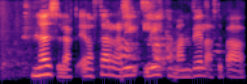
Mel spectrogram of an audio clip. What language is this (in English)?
Icelandic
